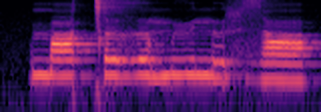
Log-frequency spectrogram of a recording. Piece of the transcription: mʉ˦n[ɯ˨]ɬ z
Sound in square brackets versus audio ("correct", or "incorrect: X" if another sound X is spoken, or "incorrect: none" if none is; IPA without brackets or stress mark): correct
